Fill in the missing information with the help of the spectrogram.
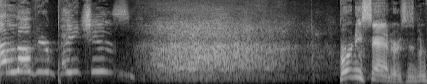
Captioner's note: laughter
